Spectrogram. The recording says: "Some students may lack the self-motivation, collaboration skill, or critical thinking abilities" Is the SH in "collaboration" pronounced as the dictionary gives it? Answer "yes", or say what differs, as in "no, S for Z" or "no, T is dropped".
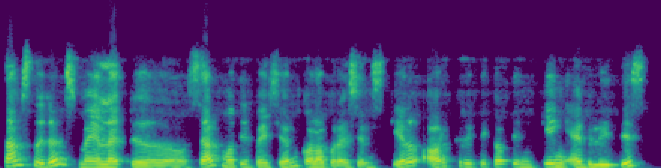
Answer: no, S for SH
